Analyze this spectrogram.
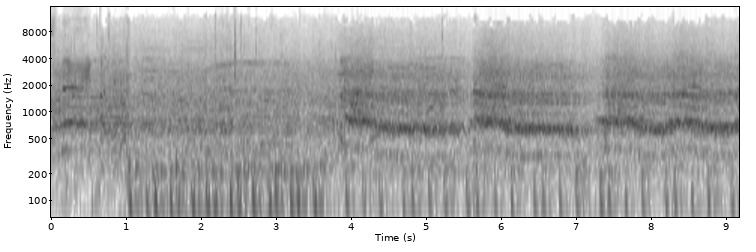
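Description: Fans clap their hands rhythmically in the stands.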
